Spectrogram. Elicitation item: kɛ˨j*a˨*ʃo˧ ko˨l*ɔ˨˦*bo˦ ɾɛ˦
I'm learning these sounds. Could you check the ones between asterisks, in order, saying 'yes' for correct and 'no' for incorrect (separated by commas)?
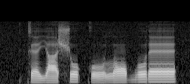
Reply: yes, no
